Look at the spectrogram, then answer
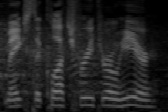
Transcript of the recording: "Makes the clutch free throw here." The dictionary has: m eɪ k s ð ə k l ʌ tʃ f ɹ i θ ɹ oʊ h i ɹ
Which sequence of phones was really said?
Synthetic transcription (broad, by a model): m eɪ k s ð ə k l ʌ tʃ f ɹ i θ ɹ oʊ h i ɹ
